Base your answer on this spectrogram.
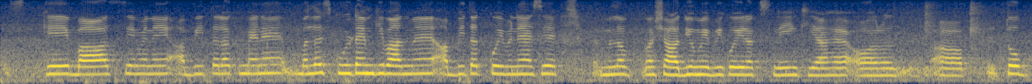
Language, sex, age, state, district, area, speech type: Urdu, female, 18-30, Uttar Pradesh, Gautam Buddha Nagar, rural, spontaneous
